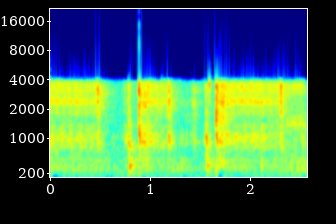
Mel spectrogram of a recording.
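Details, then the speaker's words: Automatic Electric 3-slot payphone rotary dial after oiling, cleaning and adjustment (it previously resisted and started to lock up): dial spins back with an even whir and light clicks, no catching; smooth normal return. "we also went through the rotary and as you can see that is smooth and returning the way it"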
